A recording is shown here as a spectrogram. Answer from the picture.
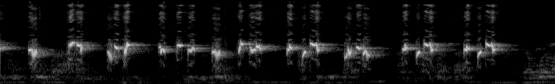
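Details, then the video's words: Yellow-vented bulbul in lively long ropel singing meant to make other birds reply: a continuous stream of bright, bubbly, down-up slurred whistles in rapid pairs. "KICAU SUARA trucukan gacor GARUDA ROPEL PANJANG"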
